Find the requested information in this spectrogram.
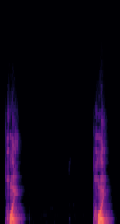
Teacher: the T at the end of the word point is not fully spoken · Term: cut short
